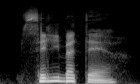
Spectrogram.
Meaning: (adjective) single (without a life partner); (noun) a single (person who is single)
- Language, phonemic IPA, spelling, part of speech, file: French, /se.li.ba.tɛʁ/, célibataire, adjective / noun, Fr-célibataire.ogg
